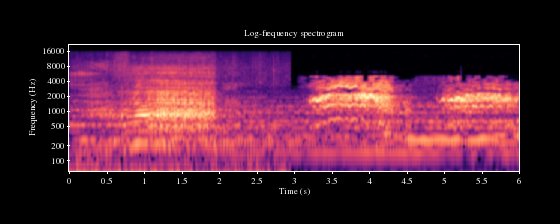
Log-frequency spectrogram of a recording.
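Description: Animal calls over steady background music: a louder, rougher cry about a second in, then two wavering, high-pitched calls about three and five seconds in.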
